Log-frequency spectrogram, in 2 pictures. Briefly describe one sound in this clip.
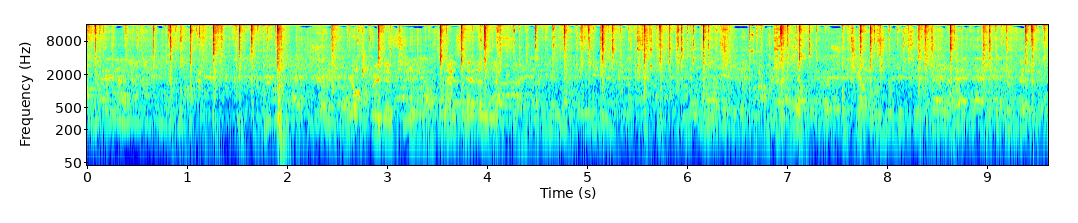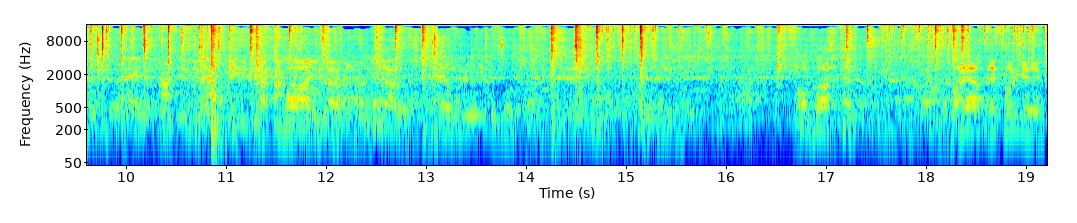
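Punches and shouts of a fighting game sound from arcade speakers.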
